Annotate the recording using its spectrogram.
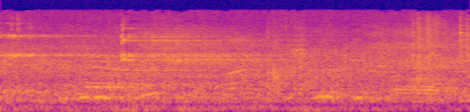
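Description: Badminton rackets striking shuttlecocks and footsteps on a wooden sports-hall floor, a few sharp hits over a busy, echoing background of many players.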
